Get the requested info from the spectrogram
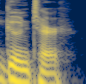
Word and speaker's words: Günther: I think it might be Günther. – Günther? – Yeah. – I never know how to pronounce the TH in German. – I think it's just... – like a T. – Yeah, I think so.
